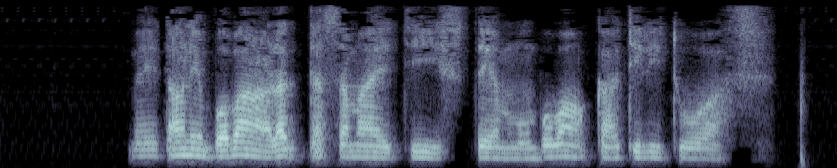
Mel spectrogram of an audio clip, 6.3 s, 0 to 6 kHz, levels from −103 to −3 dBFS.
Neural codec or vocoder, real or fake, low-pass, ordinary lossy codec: codec, 16 kHz, 0.4 kbps, LongCat-Audio-Codec; fake; 5.4 kHz; MP3, 24 kbps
